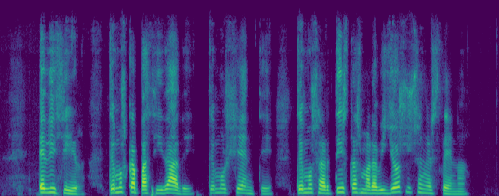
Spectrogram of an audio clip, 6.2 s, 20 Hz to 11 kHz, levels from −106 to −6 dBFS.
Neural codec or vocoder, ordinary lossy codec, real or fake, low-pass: none; Opus, 32 kbps; real; 9.9 kHz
